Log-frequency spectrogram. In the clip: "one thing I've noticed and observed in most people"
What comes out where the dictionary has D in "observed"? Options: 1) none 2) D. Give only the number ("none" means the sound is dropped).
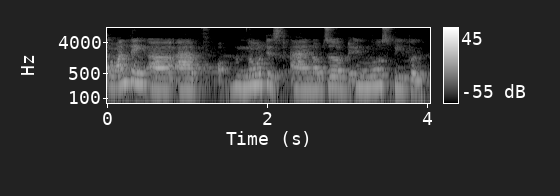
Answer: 2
